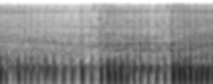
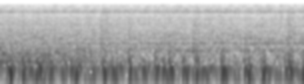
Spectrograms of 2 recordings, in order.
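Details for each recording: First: Honda Karisma single-cylinder at idle: won't hold a steady idle despite air-screw adjustment, surging and sagging, sometimes racing, sometimes dying; also hard morning starting, heavy fuel use, sooty plugs; unstable idle. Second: Honda Karisma after carburetor air screw adjustment (previously hard morning starts, no idle, fuel leaking past a membrane into carb): low, even putter at slow idle with one brief blip, no misfire; starts instantly, now normal.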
